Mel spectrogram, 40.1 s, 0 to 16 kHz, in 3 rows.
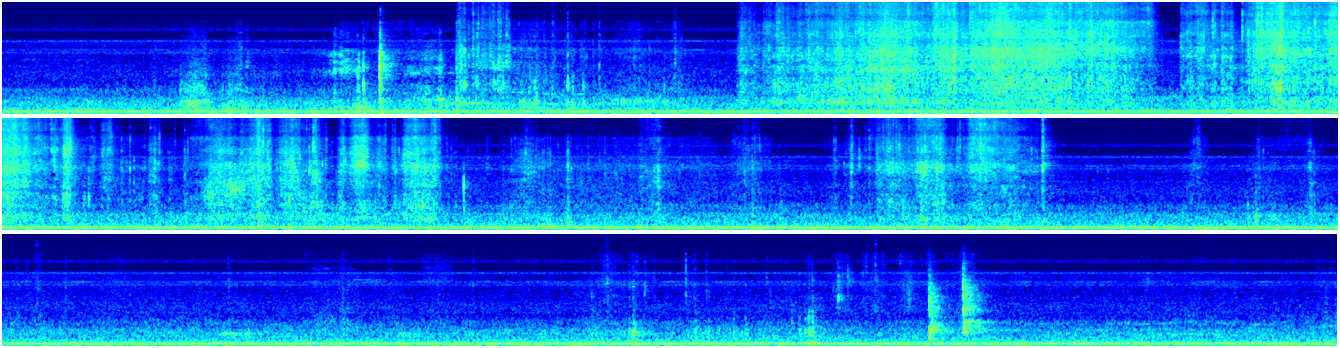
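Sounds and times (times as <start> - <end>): tissue paper crinkling: 4.4 - 20.0, 21.7 - 23.8.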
